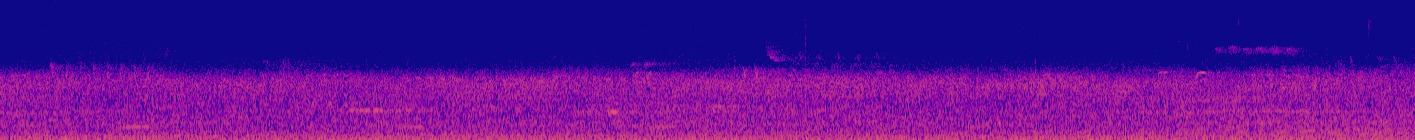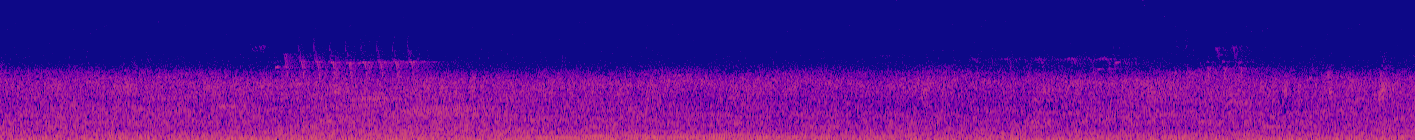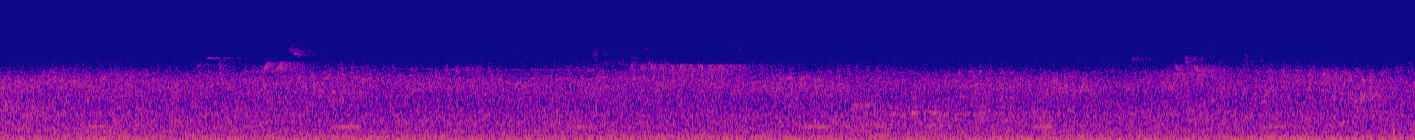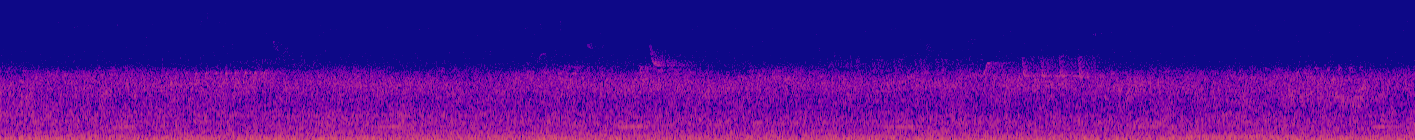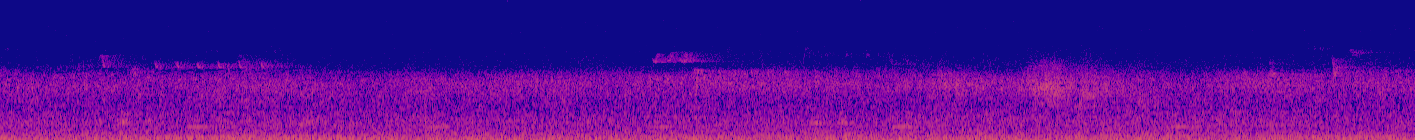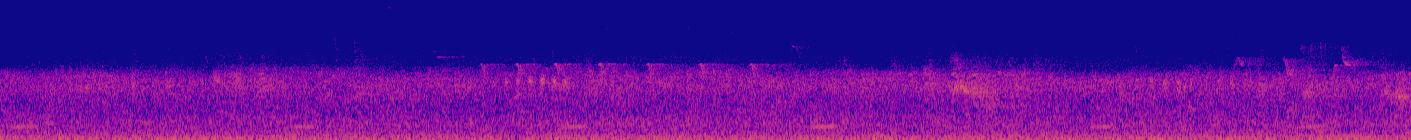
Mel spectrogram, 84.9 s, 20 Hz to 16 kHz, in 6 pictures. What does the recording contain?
Flood plains Warta Poland Frogs birds at night 1-2
Night, Spring, Studzionka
